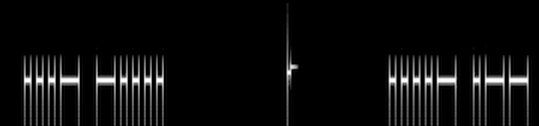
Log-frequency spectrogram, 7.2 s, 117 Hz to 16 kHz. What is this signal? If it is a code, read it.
Morse code, heard as a keyed tone, about 15 wpm, 700 Hz. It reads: V6 4W
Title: Two Challenging Letter-Number Combinations 15wpm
